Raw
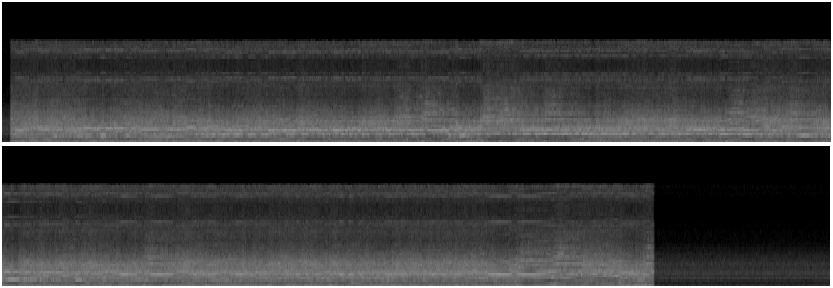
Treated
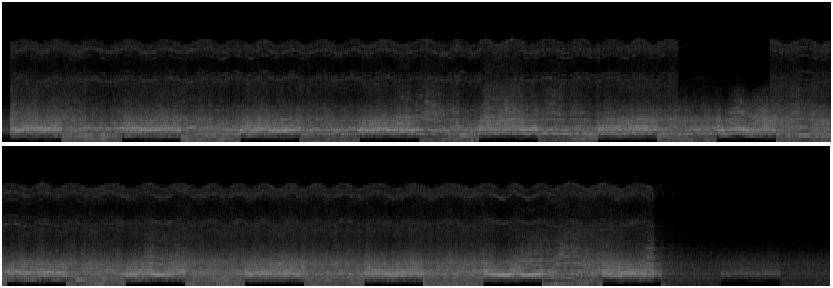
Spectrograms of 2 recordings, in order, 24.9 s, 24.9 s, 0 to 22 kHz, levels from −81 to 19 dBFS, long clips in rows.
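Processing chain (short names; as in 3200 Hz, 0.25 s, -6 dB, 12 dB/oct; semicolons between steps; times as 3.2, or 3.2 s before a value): shoebox room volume 130 m³, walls mixed, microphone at 0.5 m; compressor 6:1, threshold -32 dBFS, peak gain reduction 9.5 dB; 10.13–11.51 LPF 7400 Hz 24 dB/oct; thinning echo 0.149 s, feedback 73%, high-pass 420 Hz, level -14.5 dB; LFO high-pass square 0.56 Hz 440–2000 Hz; wow and flutter 38 cents; gain -5.5 dB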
